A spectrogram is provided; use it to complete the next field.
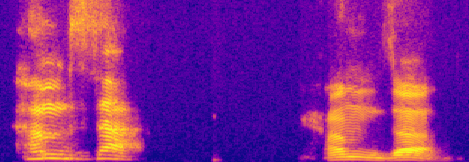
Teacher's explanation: देखिए आपके जो थ्रॉट है, हलक है, उसके नीचे वाले हिस्से से अदा हो रहा है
